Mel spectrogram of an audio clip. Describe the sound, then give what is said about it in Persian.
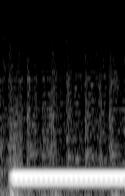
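A telephone dial tone sounds after a phone call is cut off: one loud, continuous mid-pitched tone that starts abruptly and holds unchanged for over two seconds. “فکر میکنم که تماس قطع شد”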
